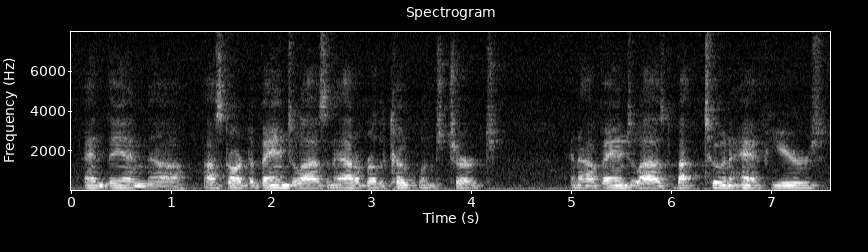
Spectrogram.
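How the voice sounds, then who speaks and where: With a Southern US accent, a man talks in a monotone, flat intonation over noticeable background noise and audible room echo. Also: medium pitch for a man, moderate pace. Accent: Southern US (Georgia). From US South. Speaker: pastor. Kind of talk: interview.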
